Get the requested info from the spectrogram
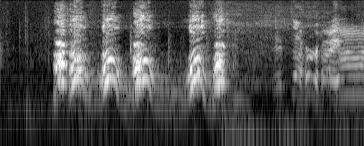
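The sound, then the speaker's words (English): A female puppy at a home on Newton Road in Brandon, central Vermont, gives a quick run of about six high, yappy barks, then a few softer whining yelps as things settle. “She's a puppy. She gets a little excited, so watch her.”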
